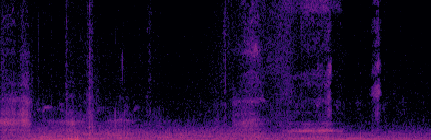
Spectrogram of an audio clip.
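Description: Quiet outdoor ambience: a faint steady low hum with a few soft rustling noises and one light click shortly before the end.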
